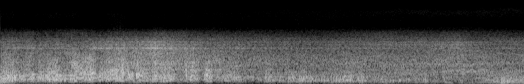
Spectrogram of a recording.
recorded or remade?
remade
